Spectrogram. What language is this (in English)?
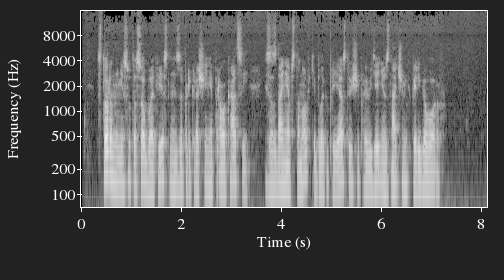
Russian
